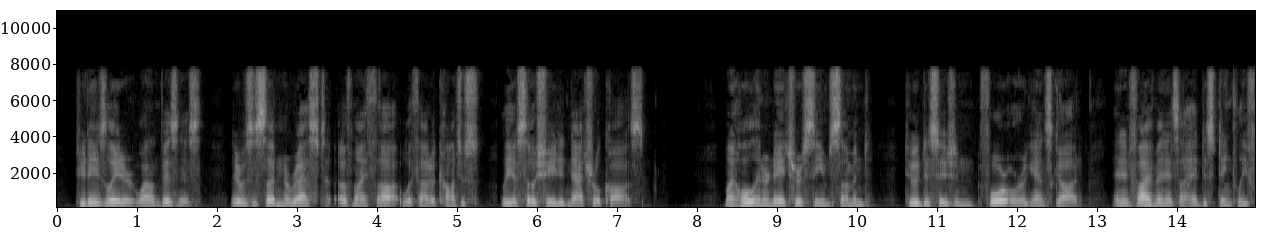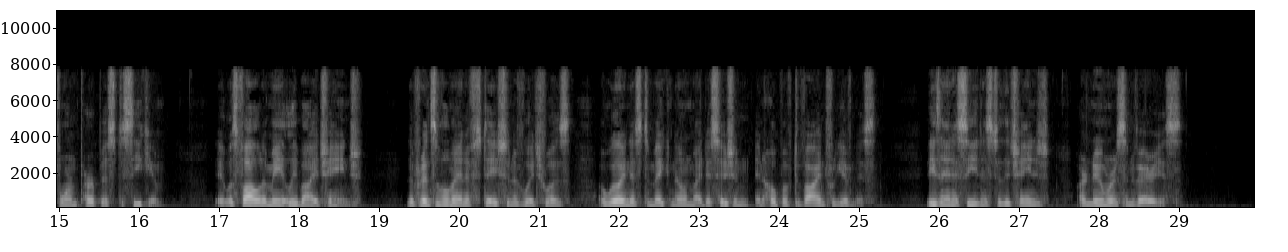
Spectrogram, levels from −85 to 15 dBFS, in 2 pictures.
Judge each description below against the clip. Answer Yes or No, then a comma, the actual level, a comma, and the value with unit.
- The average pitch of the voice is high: No, low, 110 Hz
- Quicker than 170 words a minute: No, average, 160 wpm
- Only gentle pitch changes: Yes, narrow, 2.3 semitones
